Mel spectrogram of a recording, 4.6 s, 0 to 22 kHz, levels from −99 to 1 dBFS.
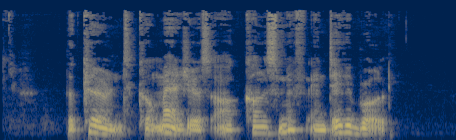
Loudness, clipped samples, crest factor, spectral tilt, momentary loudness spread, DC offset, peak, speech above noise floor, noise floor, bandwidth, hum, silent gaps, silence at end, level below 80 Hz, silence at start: -29 LUFS; under 0.1%; 18 dB; -4.5 dB/octave; 7 LU; under 0.1%; -12 dBFS; 47 dB; -76 dBFS; 17 kHz; none; none; 0.65 s; -66 dBFS; 0.1 s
